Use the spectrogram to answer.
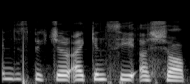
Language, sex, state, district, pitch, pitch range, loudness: English, female, Arunachal Pradesh, Longding, 215 Hz, 200-235 Hz, -15 LUFS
